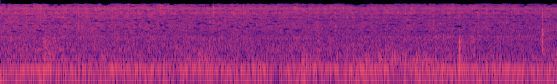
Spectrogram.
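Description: Tomato and red chilli paste sizzling steadily in hot oil with mustard seeds and garlic in a frying pan, with a few faint spatter ticks.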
